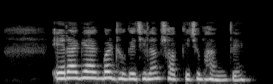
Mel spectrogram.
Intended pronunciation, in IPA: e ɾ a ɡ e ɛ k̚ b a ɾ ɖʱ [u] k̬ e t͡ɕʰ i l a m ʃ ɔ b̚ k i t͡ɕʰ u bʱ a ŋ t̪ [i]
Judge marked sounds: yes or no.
yes, no

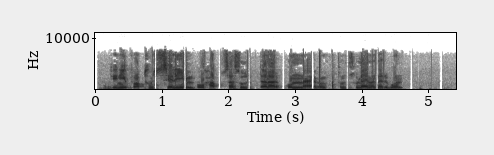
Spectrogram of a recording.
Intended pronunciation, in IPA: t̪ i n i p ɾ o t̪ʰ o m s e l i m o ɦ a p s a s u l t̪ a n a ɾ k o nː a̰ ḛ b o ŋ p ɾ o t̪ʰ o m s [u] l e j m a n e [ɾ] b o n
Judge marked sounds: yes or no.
yes, yes

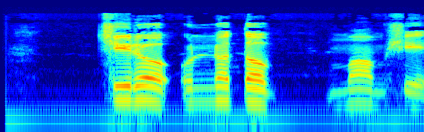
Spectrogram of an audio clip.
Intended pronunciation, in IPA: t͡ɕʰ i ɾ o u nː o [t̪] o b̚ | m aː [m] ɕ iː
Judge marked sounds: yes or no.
yes, yes

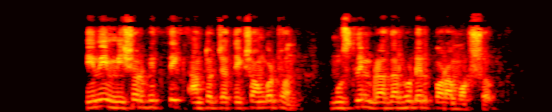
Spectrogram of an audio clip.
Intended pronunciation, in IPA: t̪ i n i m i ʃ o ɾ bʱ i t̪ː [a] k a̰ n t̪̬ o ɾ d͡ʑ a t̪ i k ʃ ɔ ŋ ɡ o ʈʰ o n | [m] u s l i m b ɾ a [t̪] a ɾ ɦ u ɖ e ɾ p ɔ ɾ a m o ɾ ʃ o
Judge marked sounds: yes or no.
no, yes, no

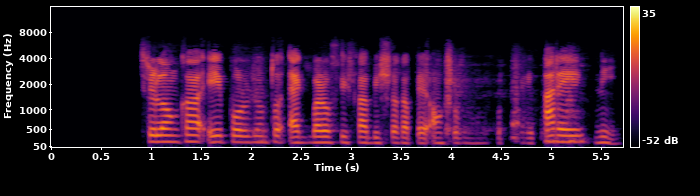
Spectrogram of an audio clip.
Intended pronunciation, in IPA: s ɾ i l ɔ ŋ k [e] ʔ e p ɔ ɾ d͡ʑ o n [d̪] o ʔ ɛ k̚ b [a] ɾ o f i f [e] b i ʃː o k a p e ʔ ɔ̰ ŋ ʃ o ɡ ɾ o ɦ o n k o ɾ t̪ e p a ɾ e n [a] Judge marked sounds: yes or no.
no, no, yes, no, no

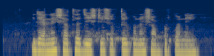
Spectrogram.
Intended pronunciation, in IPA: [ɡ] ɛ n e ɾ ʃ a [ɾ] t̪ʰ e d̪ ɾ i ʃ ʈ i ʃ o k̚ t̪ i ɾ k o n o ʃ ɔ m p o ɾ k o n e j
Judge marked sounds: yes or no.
yes, no

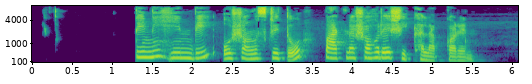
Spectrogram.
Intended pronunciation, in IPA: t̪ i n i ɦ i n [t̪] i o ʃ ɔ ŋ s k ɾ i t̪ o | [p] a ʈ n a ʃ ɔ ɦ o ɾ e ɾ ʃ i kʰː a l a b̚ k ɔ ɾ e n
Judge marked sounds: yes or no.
no, yes

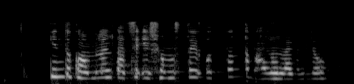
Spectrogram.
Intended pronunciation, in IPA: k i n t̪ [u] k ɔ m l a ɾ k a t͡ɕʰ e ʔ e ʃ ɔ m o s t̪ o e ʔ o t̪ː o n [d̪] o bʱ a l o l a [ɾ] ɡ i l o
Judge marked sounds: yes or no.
yes, no, no

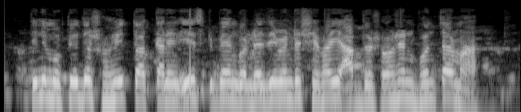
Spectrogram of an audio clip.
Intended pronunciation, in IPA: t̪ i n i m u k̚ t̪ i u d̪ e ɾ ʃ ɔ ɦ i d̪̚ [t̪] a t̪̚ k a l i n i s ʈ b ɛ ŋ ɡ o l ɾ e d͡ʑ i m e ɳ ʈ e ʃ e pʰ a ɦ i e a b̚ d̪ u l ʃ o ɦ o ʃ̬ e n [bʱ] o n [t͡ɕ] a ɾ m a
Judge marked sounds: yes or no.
yes, yes, yes

